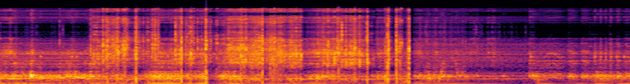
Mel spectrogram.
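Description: Off-road vehicle driving through brush, heard from under its chassis: the engine runs steadily while dry grass and twigs scrape and snap against the underside, loudest from about one to five and a half seconds in, then the scraping dies away.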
